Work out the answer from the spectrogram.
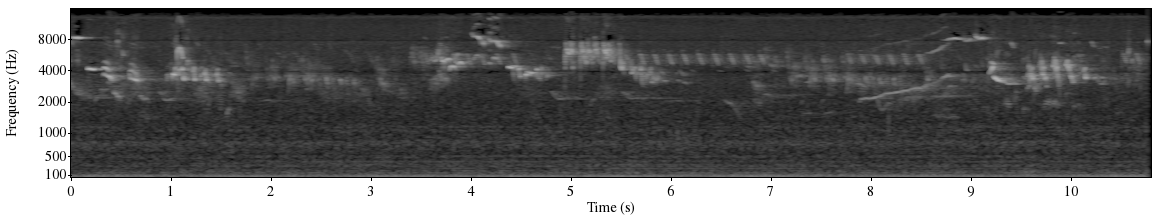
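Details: Robin song of bright, high-pitched twittering phrases, a few rapid trills and a rising whistle near the end, over a constant deep background drone.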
